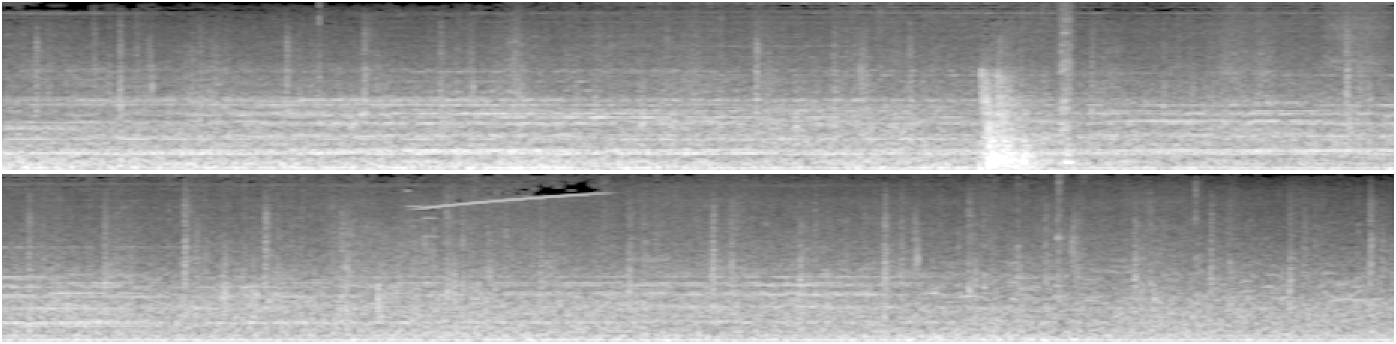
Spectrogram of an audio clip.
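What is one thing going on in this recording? Footsteps crunch slowly on dirt and gravel.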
